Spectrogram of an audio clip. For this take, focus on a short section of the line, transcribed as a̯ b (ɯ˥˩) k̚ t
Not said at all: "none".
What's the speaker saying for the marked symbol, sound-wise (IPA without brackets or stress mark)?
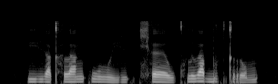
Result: ɯ˥˩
